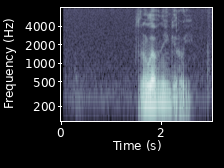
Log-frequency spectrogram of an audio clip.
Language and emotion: Russian, neutral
